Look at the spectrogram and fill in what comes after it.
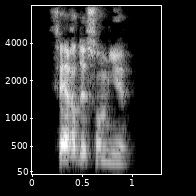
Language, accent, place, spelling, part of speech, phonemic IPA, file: French, France, Lyon, faire de son mieux, verb, /fɛʁ də sɔ̃ mjø/, LL-Q150 (fra)-faire de son mieux.wav
- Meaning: to do as best one can, to do one's best, to do one's utmost, to give it one's best shot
